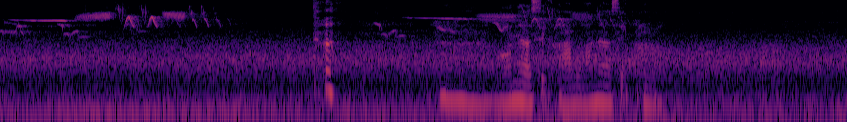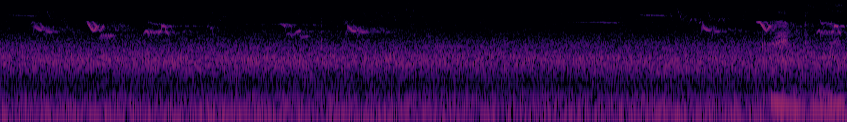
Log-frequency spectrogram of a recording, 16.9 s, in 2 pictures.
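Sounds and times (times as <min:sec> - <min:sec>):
outdoor background noise: 0:00.0 - 0:16.9
high bird chirps: 0:03.8 - 0:06.0.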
